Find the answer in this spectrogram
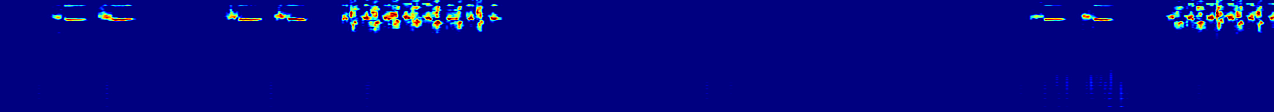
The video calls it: red crossbill singing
